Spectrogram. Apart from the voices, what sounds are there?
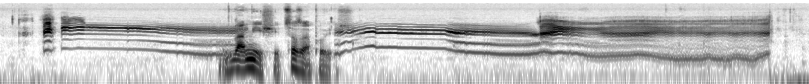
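cat meowing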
